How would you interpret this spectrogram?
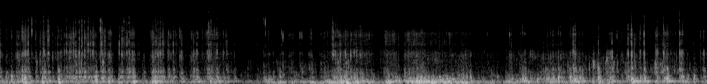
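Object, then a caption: Silicone scrubber sponge. Long nails scratch and rub across the soft bristles of a flat, square purple silicone scrubber sponge, solid and flexible, held over the microphone, with another sponge possibly sitting partly hidden underneath. The sound is a dense, continuous run of quick scratchy, crackling strokes over a heavy low rumble, rising and falling in loudness without pause.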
